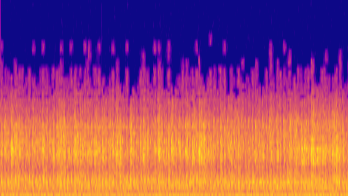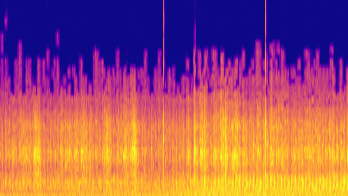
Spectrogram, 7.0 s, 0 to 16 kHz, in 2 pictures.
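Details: 2003 Chrysler Voyager 2.5 CRD diesel near idle: steady light knock about three per second riding over the diesel clatter; engine knocking noise, cause not pinned down.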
